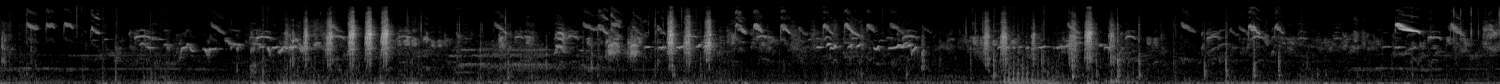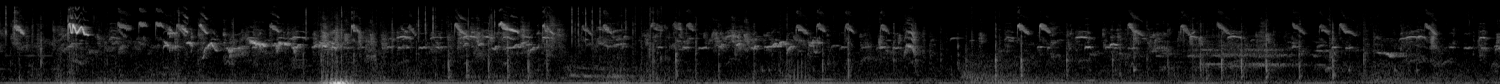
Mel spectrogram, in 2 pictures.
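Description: Small songbirds chirping and twittering at a seed feeder, with short high whistled notes. There are bursts of wing flutter as birds fly in and out, and a single dull thump about eighteen seconds in.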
